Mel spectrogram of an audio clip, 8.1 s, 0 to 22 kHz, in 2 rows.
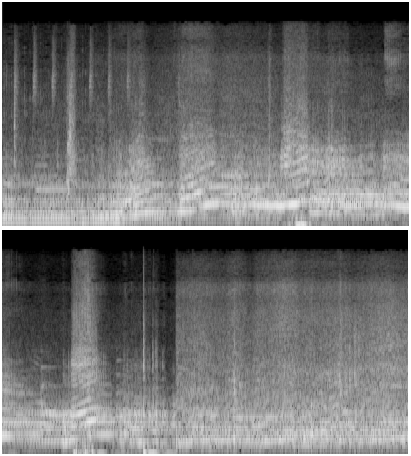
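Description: Nissan 350Z's V6 engine revving as the car moves off, its pitch rising and falling several times, with one sharp crack about five seconds in.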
